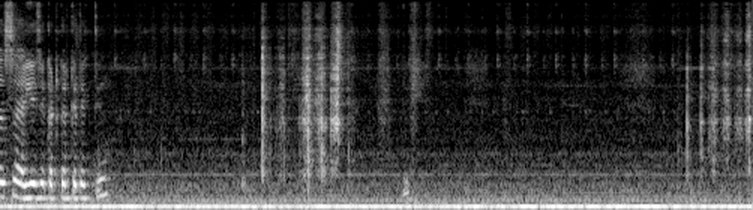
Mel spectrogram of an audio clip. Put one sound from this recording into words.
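A knife saws through a soft loaf of bread.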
